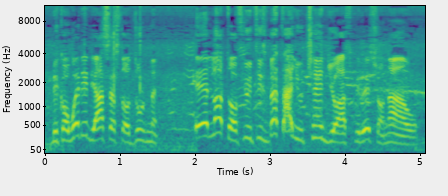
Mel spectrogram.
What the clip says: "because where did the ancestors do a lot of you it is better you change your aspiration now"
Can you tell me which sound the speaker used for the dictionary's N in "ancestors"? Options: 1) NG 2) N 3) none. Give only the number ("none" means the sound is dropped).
3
